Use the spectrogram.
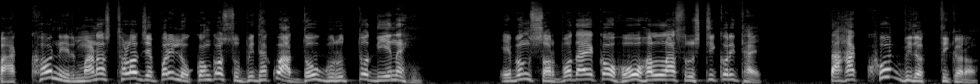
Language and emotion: Odia, disgusted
